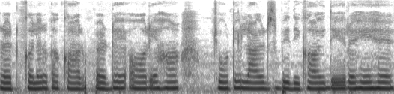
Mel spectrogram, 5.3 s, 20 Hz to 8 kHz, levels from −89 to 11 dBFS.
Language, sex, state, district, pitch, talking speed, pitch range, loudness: Hindi, female, Bihar, Katihar, 200 Hz, 160 wpm, 195-205 Hz, -12 LUFS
